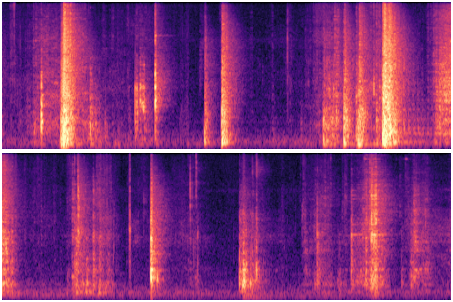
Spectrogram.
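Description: Metal transfer case parts and hand tools being picked up, moved and set down on a metal workbench: irregular clanks and thunks, with a cluster of louder knocks about four to five seconds in.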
